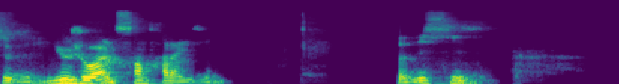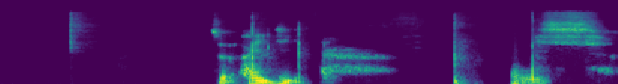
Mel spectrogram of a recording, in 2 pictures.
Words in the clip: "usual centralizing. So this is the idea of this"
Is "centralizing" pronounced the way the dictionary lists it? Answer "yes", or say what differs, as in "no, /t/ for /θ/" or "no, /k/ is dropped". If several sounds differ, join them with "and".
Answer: no, /n/ is dropped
